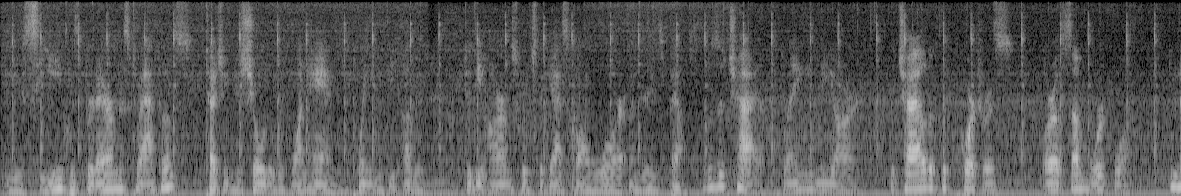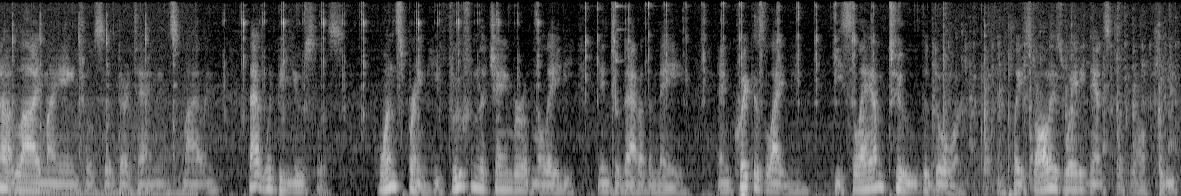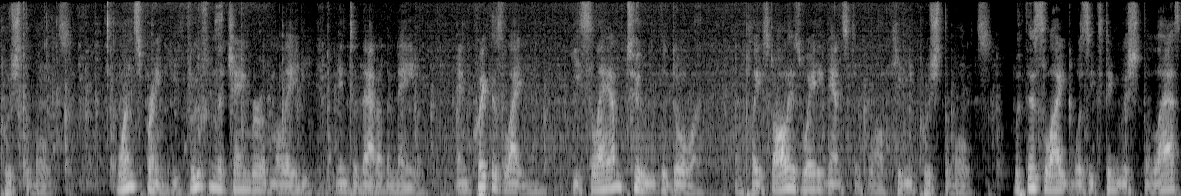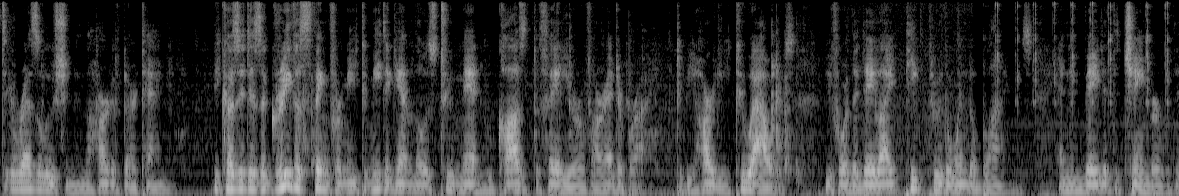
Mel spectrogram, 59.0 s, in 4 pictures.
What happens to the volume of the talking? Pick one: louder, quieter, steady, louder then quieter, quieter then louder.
steady.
